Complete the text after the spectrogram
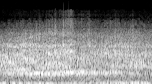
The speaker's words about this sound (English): NATO fighter jets like this French Strategic Air Force's Rafale were active over Polish airspace to deter more Russian drones.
